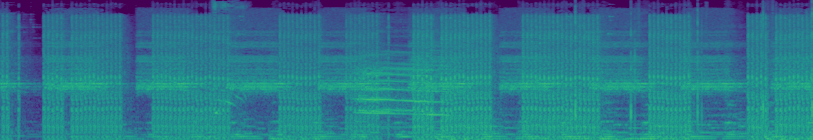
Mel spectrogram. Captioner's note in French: coups de feu et cris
